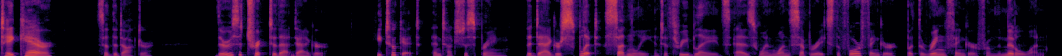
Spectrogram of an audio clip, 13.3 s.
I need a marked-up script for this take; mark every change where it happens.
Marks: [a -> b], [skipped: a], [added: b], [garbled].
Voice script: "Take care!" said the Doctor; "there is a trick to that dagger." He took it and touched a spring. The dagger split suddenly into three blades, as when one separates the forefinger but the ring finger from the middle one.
"Take care!" said the Doctor; "there is a trick to that dagger." He took it and touched a spring. The dagger split suddenly into three blades, as when one separates the forefinger but the ring finger from the middle one.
